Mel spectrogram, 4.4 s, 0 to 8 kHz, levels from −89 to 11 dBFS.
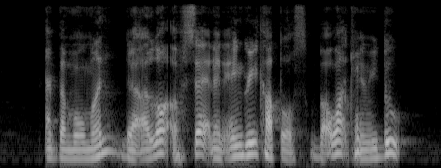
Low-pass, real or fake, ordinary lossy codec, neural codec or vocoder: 7.2 kHz; fake; none; codec, 44.1 kHz, 2.6 kbps, SNAC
